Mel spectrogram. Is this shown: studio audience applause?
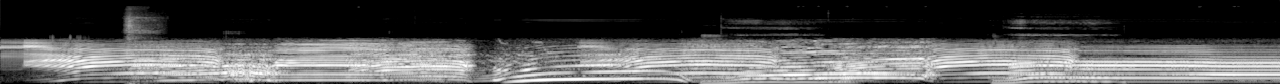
no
